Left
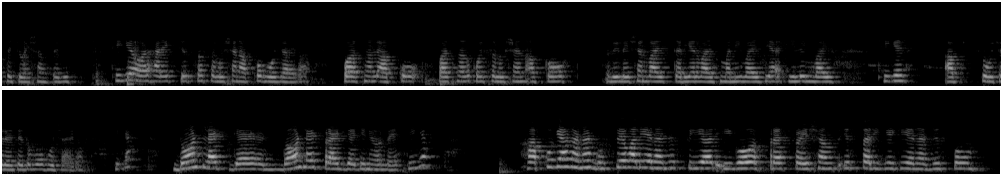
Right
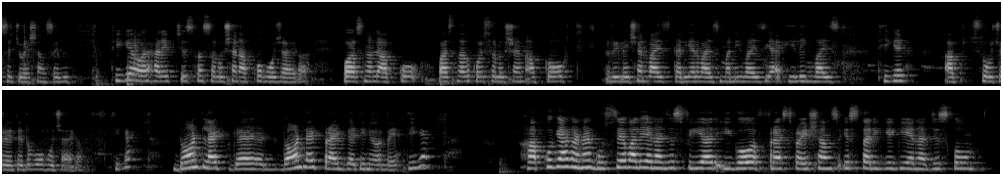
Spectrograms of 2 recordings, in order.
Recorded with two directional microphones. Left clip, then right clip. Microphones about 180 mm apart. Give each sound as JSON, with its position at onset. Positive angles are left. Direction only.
{"t": 0.2, "sound": "a woman's voice", "side_deg": -45}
